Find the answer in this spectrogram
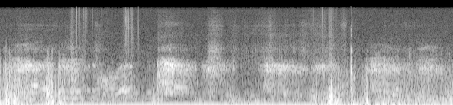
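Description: Indistinct, distant voices, with a single sharp click a little before the end.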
